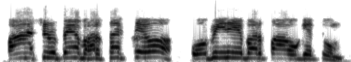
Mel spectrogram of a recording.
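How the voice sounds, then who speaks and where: A man's voice: very high voice, fairly even intonation, fairly quick, sharp tone, dry recording. A man working as a loan recovery agent, scolding and hectoring a borrower over a phone call, repeating his demands. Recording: muffled phone call recording.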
